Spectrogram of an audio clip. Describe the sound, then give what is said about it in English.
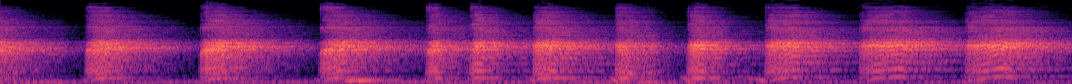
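A duck call blown as single quacks, giving a steady run of about ten loud, nasal quacks, each short and evenly spaced, with no talking over them. “I've killed a lot of ducks with a quack, just a quack, just single quack, and a lot of people don't even use that anymore.”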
